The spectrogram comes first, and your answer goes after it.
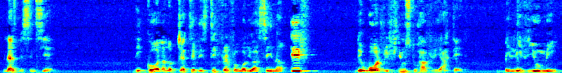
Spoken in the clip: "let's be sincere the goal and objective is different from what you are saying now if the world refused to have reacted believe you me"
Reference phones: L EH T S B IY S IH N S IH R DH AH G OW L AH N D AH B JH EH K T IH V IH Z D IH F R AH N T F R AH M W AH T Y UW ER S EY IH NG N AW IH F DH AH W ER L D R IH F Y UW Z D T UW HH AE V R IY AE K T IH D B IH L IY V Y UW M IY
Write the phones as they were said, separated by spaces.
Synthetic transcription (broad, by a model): L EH T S B IY S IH N S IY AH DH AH G OW L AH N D AH B JH EH K T IH V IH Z D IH F R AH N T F R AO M W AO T Y UW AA S EY IH NG N AW IH F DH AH W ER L D R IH F Y UW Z T UW HH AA V R IY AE K T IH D B IH L IY V Y UW M IY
